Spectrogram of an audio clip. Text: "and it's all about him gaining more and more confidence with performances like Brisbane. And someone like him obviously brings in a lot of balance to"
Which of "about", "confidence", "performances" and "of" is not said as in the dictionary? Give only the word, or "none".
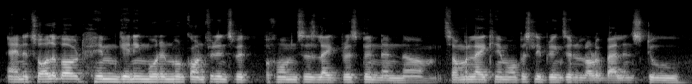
none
